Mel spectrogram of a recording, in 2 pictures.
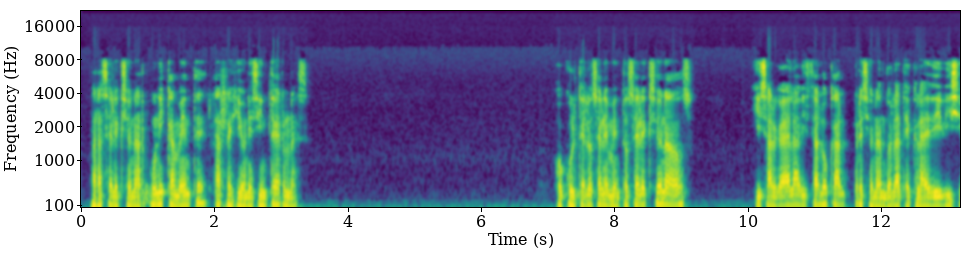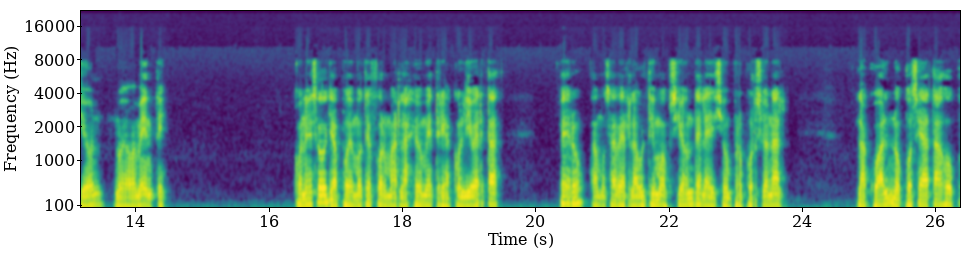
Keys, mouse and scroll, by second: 3.7 l, 5.7 l, 9.1 h, 13.7 KP_Divide.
